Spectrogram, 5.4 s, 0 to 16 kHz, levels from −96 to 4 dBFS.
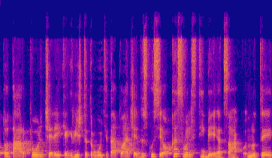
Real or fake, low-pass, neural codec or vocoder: fake; 14.4 kHz; vocoder, 44.1 kHz, 128 mel bands every 512 samples, BigVGAN v2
